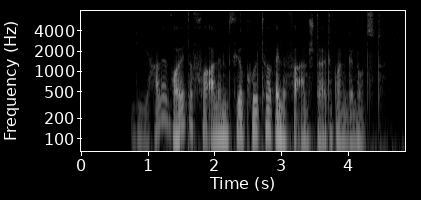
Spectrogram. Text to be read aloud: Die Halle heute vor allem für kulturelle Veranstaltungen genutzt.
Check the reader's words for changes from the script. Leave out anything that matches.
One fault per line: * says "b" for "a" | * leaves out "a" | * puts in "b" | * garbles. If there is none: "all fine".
all fine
